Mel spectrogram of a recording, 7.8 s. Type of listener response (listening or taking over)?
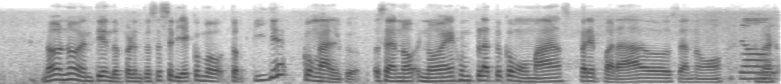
listening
